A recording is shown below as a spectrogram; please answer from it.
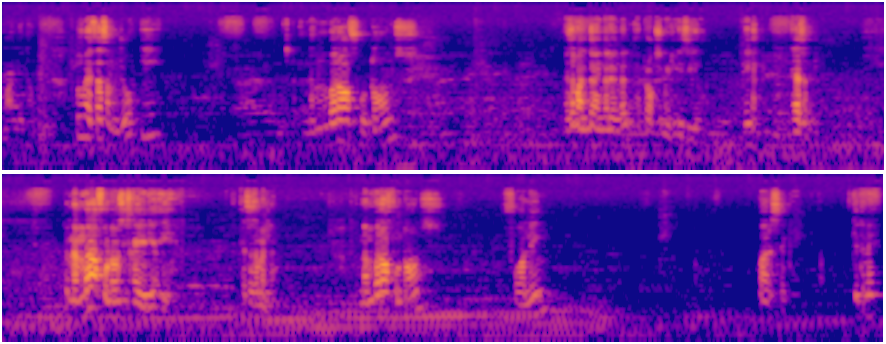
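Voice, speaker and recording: A man teaching physics in a classroom lecture, constantly checking whether his students follow and slowing down to dictate definitions in English. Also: a little high, big pitch swings, bright, forceful tone, slight background noise. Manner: rhyming rapid-fire praise words.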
